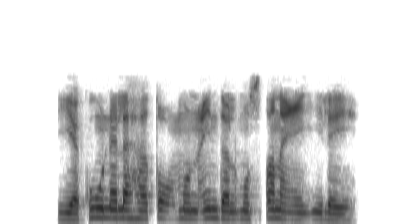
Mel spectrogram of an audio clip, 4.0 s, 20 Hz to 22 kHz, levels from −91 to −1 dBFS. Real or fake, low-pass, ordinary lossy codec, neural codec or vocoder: real; 5.4 kHz; MP3, 48 kbps; none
